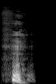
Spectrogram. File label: happy; davion; dota; dragon knight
